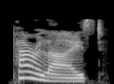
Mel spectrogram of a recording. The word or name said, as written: paralyzed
